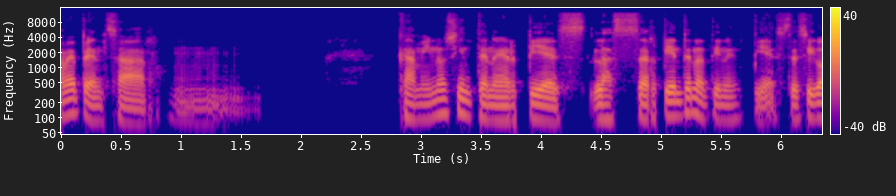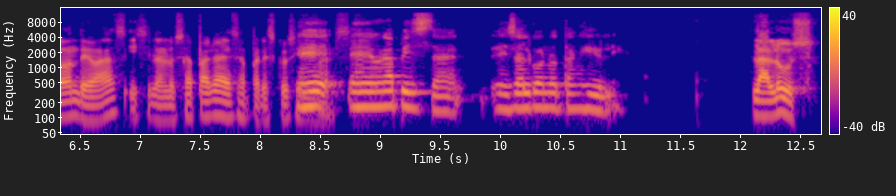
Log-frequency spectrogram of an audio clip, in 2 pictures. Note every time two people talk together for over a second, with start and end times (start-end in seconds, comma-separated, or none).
none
